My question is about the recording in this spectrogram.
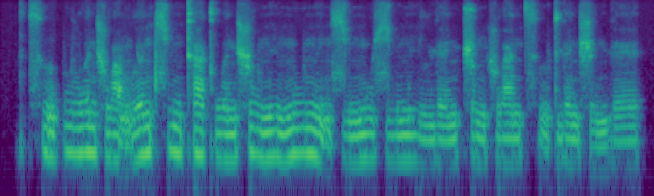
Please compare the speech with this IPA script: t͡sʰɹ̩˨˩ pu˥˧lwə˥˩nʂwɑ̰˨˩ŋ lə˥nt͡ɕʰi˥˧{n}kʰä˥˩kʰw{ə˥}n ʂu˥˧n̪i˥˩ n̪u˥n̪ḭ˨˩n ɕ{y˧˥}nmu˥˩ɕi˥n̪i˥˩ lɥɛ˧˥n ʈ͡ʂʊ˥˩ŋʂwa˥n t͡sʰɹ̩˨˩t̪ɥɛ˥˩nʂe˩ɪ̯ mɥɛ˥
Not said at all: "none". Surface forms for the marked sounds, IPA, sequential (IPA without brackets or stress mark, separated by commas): ŋ, ə˧˥, i˧˥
